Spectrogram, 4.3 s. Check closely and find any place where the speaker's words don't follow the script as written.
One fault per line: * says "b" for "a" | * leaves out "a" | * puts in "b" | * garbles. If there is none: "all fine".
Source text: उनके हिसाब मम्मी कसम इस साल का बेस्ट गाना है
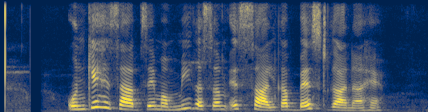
* puts in "से"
